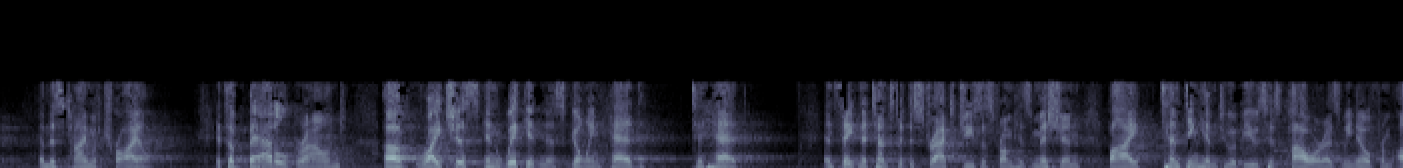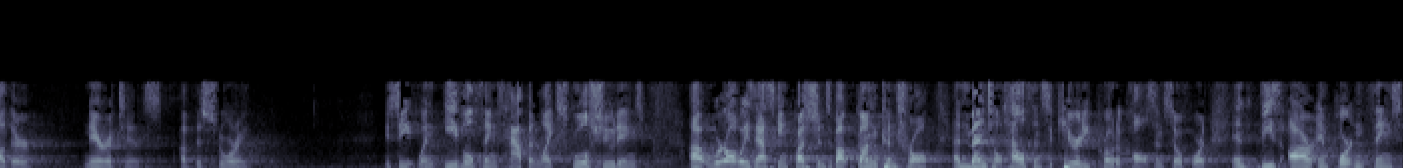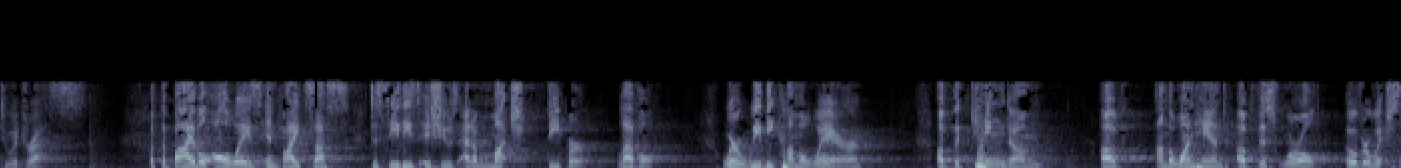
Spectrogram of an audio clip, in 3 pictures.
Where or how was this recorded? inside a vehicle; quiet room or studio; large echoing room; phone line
large echoing room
